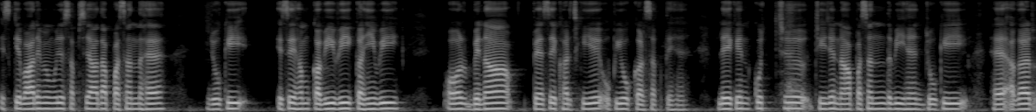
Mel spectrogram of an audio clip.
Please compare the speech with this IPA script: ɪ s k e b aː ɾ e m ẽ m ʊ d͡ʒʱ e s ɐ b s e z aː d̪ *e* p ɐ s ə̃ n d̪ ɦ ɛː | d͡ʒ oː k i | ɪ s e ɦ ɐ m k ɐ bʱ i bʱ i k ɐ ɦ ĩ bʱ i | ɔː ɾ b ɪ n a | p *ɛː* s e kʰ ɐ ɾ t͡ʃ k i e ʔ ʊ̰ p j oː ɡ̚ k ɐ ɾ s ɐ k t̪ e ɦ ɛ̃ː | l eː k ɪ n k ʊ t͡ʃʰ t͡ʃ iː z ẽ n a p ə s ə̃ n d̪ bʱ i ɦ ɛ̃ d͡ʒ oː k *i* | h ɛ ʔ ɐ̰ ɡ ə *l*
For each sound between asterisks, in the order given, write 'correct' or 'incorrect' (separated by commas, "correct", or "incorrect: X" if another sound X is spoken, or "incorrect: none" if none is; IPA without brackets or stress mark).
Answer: incorrect: a, correct, correct, incorrect: ɾ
